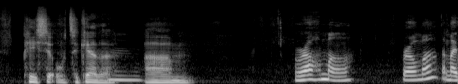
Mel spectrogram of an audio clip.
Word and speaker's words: Rohma: Roma?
